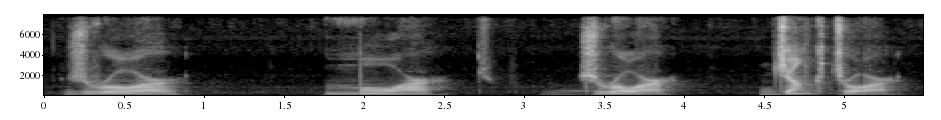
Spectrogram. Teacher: It's just the R consonant. So you can treat this drawer just like the word more, which is just 1 syllable, but it's aw followed by R.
